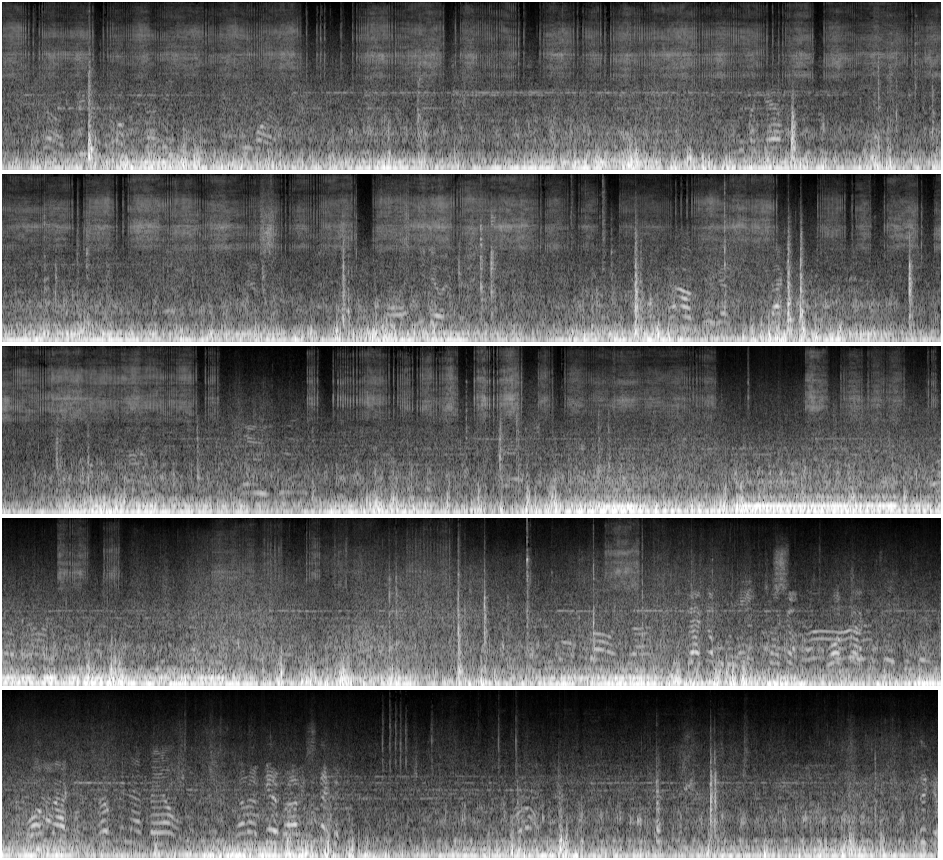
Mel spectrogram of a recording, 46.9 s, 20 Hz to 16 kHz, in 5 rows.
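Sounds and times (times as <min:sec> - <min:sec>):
wind hiss: 0:00.0 - 0:36.0
boat engines droning: 0:00.0 - 0:46.9
rushing water: 0:00.0 - 0:46.9
voices calling out: 0:00.0 - 0:46.9.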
